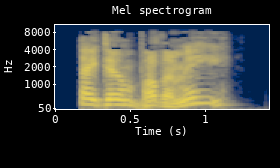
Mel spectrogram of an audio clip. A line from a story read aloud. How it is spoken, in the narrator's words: said Locke quickly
